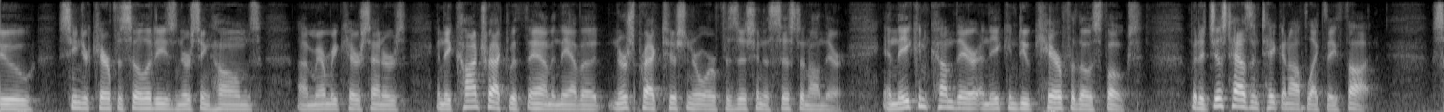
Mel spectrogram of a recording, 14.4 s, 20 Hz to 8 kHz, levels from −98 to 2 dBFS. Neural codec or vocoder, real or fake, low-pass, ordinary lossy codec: none; real; 7.2 kHz; Opus, 64 kbps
